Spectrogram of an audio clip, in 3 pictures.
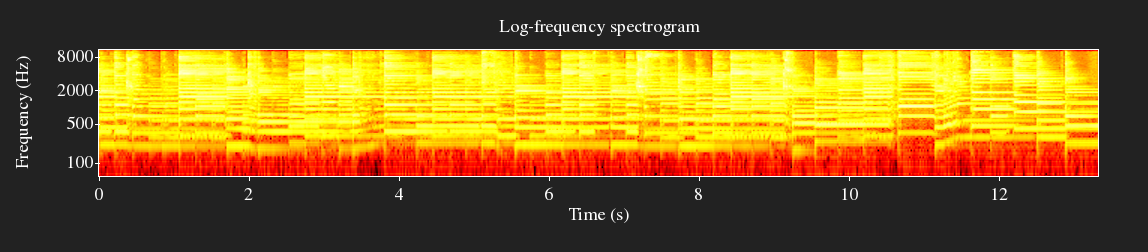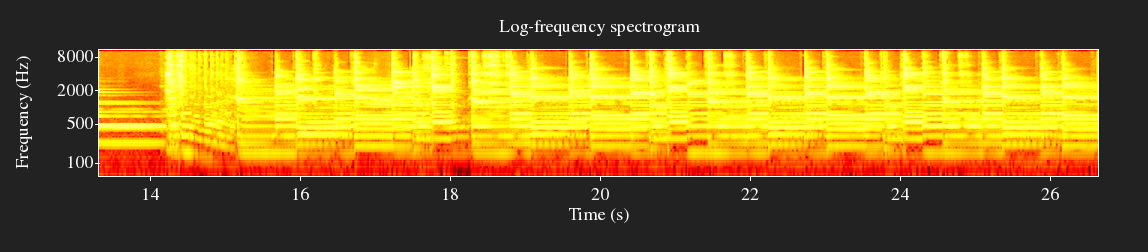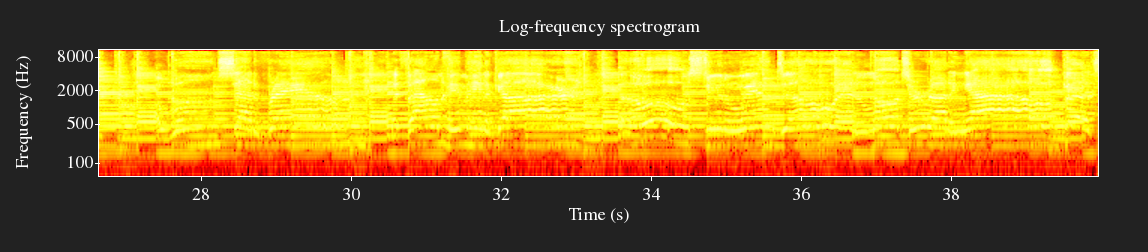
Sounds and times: Electric guitar: 0.0 - 39.9
Strum: 0.0 - 39.9.

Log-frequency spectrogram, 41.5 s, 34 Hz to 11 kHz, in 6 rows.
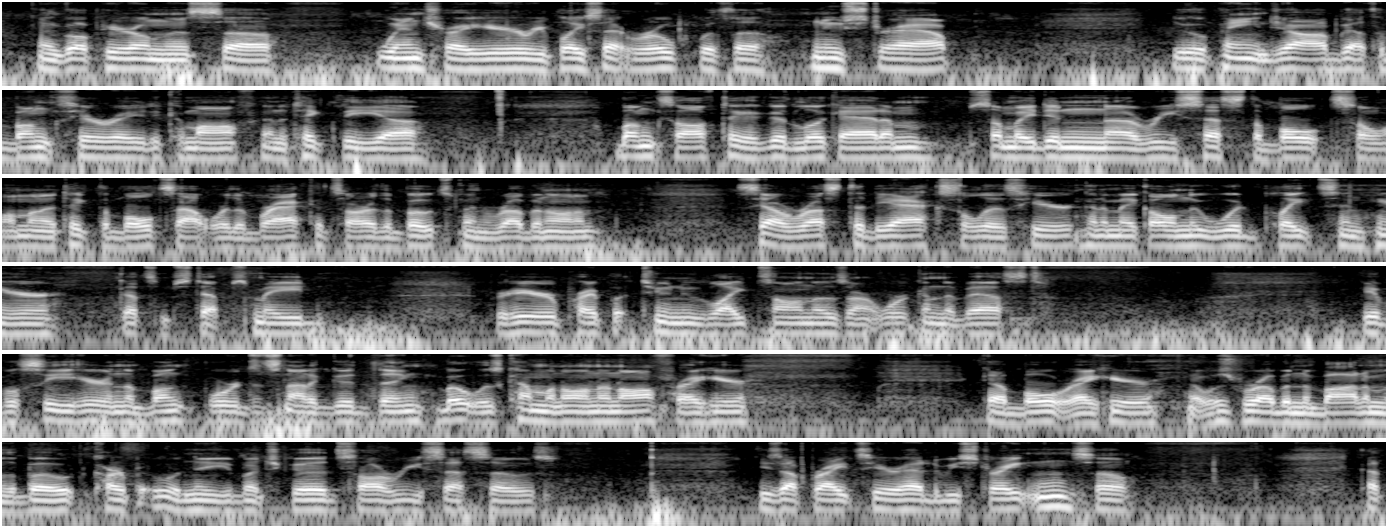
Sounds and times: Speech: 0.2 - 4.8, 5.8 - 9.1, 10.0 - 16.9, 17.5 - 22.4, 23.2 - 26.0, 27.6 - 31.5, 32.6 - 37.4, 38.4 - 40.3.

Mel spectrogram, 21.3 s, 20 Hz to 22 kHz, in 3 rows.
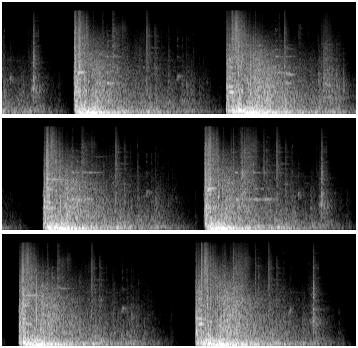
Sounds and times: Bang: 0.0 - 7.2, 7.9 - 17.4, 18.0 - 21.0.

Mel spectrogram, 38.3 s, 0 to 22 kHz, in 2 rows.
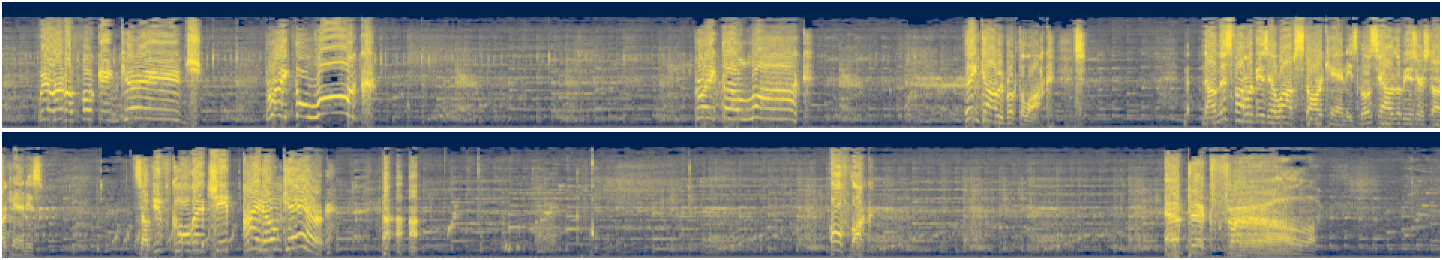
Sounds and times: Music: 0.0 - 38.3
Speech: 0.5 - 2.7, 9.2 - 10.8, 12.8 - 14.4, 16.0 - 19.7, 21.0 - 23.6, 30.2 - 30.8.

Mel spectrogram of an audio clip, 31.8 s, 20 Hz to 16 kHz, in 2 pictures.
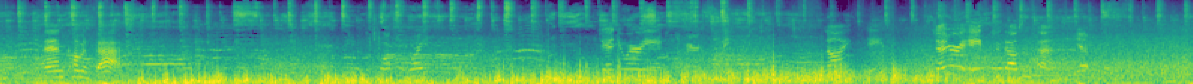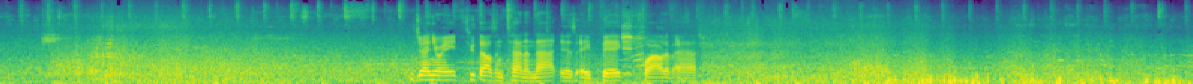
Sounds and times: Music: 0.0 - 31.8.

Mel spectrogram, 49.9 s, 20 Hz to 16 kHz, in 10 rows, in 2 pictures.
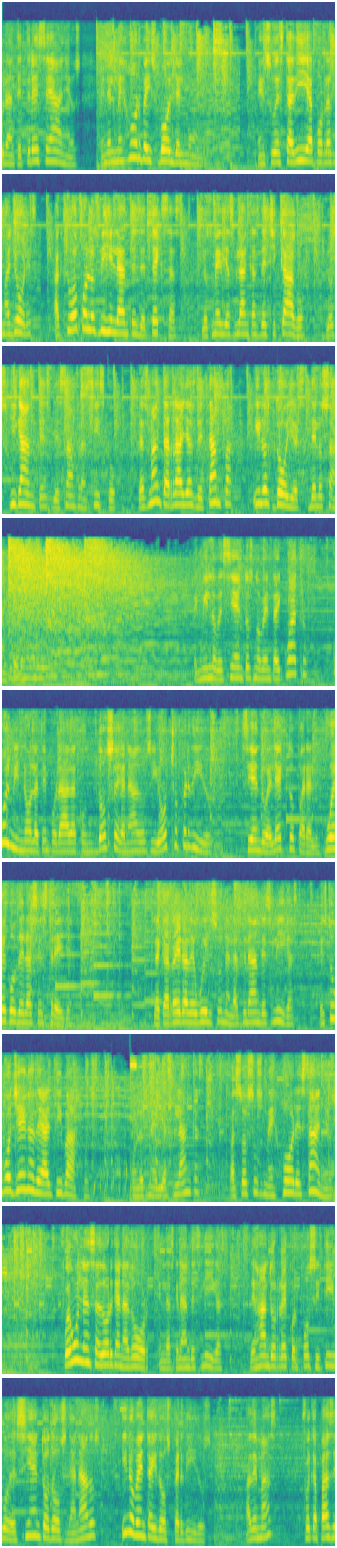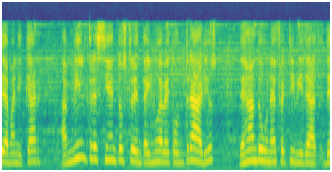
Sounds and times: Speech: 0.0 - 3.1, 3.8 - 15.5, 17.9 - 26.0, 27.2 - 35.0, 35.9 - 49.8
Music: 0.0 - 49.8.

